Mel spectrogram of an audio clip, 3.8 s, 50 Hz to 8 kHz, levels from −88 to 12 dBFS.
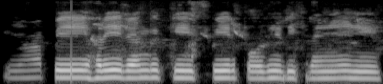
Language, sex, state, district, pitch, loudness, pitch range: Hindi, female, Bihar, Kishanganj, 205 Hz, -17 LUFS, 200-210 Hz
